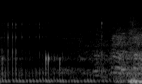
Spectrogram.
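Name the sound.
voice imitating a snore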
